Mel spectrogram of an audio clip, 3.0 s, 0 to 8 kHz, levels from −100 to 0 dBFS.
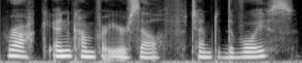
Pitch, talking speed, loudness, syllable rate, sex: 205 Hz, 140 wpm, -17 LUFS, 4.6 syllables/s, female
